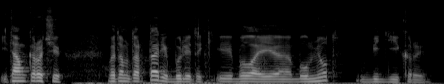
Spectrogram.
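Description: A man talks in an unremarkable speaking voice at a medium pitch, with ordinary pitch variation. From Moscow, Russia. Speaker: chef. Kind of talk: casual chat.

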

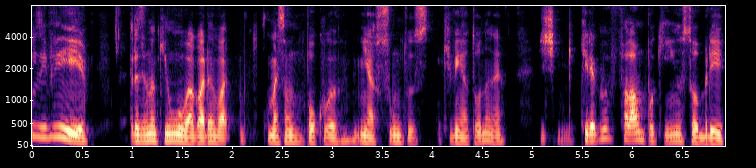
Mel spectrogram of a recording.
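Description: Recorded very cleanly against a silent background, dry and close with no echo, a medium-pitched man with a southern Brazilian accent speaks at a moderate pace with ordinary pitch variation. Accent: gaucho Brazilian Portuguese. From Rio Grande do Sul, Brazil. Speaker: podcast co-host. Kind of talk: casual chat.

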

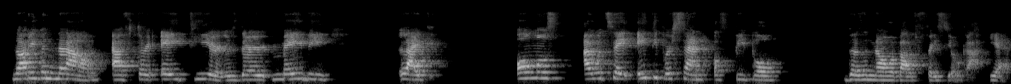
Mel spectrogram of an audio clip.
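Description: At a very slow pace with long, frequent pauses, a woman in a Slovenian accent speaks in a bright, sharp tone with ordinary pitch variation, and audible room echo surrounds her. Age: 20s. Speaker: face yoga instructor. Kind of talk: interview.

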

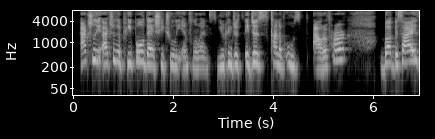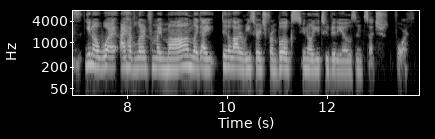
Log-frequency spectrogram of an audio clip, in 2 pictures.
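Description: A woman with an unremarkable speaking voice talks at a moderate pace and medium pitch with lively intonation over a quiet background. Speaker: podcast host. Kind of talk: casual chat.

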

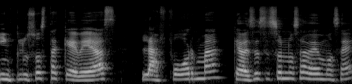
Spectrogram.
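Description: At a moderate pace, a woman with a high pitch speaks on a very clean recording with a silent background. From Mexicali, Baja California, Mexico. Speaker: clinical psychologist. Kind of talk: interview. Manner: hesitant fillers.

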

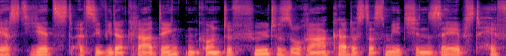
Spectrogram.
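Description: Plain reading aloud, its pitch varying in an ordinary way

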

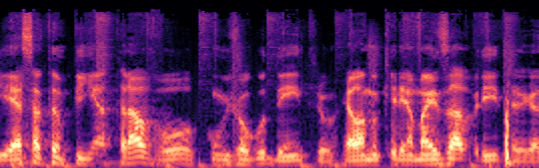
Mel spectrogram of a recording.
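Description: Here is a man with an ordinary speaking voice. He talks at a fairly quick pace in a fairly low pitch. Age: 20s. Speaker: podcast co-host. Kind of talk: casual chat.

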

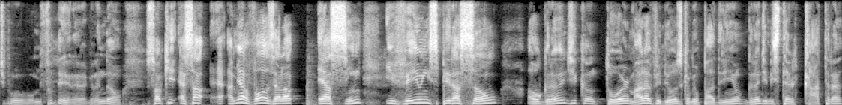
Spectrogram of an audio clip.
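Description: The voice has a dark, mellow tone, ordinary pitch variation and a fairly slow pace, recorded with a dry, close sound with no echo. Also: man, fairly high pitch for a man. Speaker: adult film actor. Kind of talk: casual chat. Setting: studio. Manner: varying loudness.

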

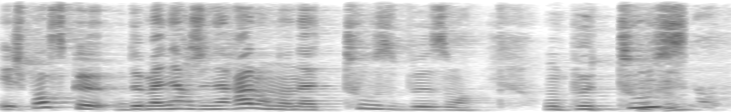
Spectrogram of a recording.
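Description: At a moderate pace, a woman speaks with a fairly high pitch, a dark, mellow tone and ordinary pitch variation. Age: 20s. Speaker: vocal coach. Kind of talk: casual interview.

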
